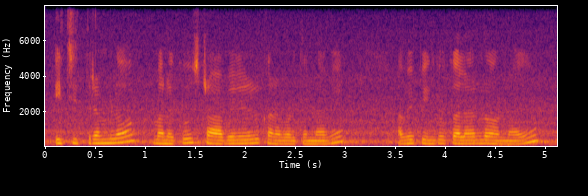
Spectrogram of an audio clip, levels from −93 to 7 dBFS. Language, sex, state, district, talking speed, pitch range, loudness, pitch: Telugu, female, Telangana, Mahabubabad, 115 wpm, 190-260 Hz, -15 LUFS, 205 Hz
